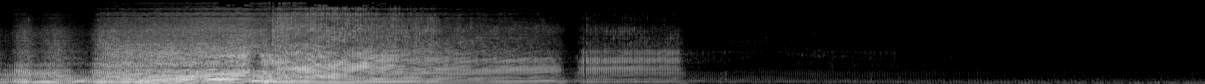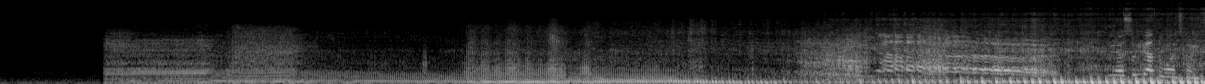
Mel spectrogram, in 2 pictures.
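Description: A 125cc motorcycle engine revs hard and loud up close, drops to near silence for several seconds, then fires back up and climbs again in rising, revving bursts, with a voice speaking briefly at points.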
